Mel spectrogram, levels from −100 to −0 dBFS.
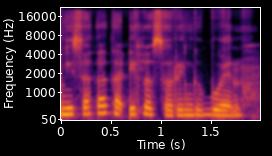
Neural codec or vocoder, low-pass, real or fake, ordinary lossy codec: codec, 44.1 kHz, 7.8 kbps, DAC; none; fake; none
